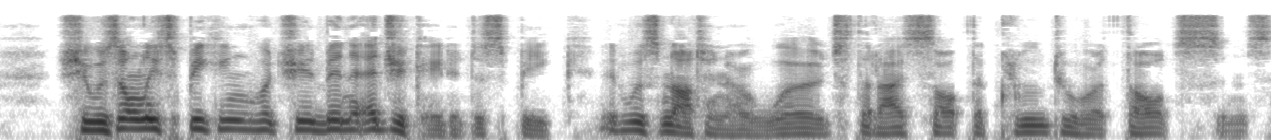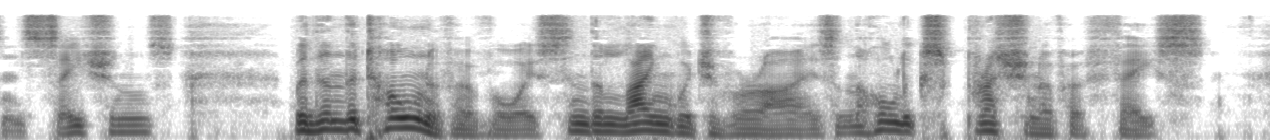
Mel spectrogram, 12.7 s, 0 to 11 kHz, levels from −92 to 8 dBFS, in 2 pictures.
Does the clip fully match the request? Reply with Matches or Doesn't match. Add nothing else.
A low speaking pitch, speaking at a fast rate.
Matches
